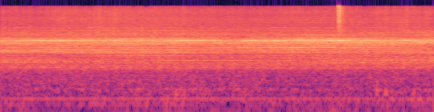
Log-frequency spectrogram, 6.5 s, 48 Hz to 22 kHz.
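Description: H0-scale model freight train running on the layout: a steady high-pitched whine from the locomotive's motor and gearing over the running noise of the wheels on the track. A single sharp click about five seconds in.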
